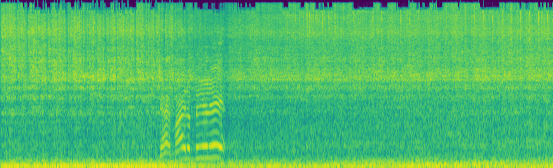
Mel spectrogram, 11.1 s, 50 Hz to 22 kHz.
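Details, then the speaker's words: Holley carburetor engine after swapping out the bad carburetor, fuel pressure at 6 psi: steady, even idle with smooth low rumble, no stumbles or surging, good throttle response; normal idle. "I think that was it guys. That bum carburetor."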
